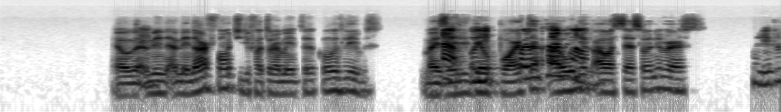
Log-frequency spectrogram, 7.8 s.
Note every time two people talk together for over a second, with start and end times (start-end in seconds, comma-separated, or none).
4.4-5.9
